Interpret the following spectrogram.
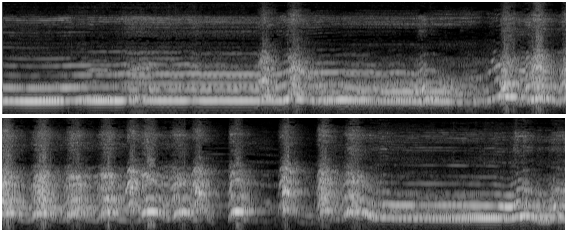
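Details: Two German Shepherds howl together like crazy in long, steady, mid-pitched tones broken by a run of quick yips.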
